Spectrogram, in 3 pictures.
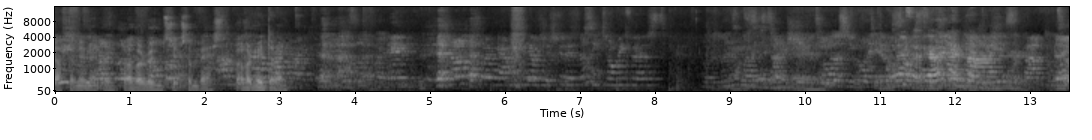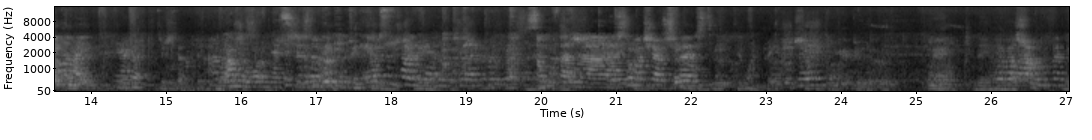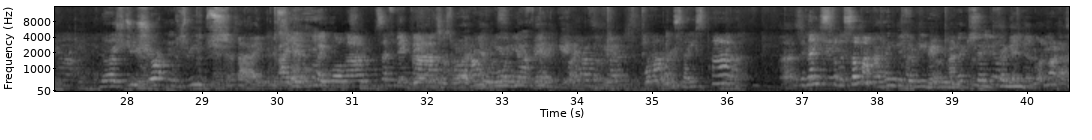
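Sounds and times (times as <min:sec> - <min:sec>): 
day care centre soundscape in a care home: 0:00.0 - 0:40.5.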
